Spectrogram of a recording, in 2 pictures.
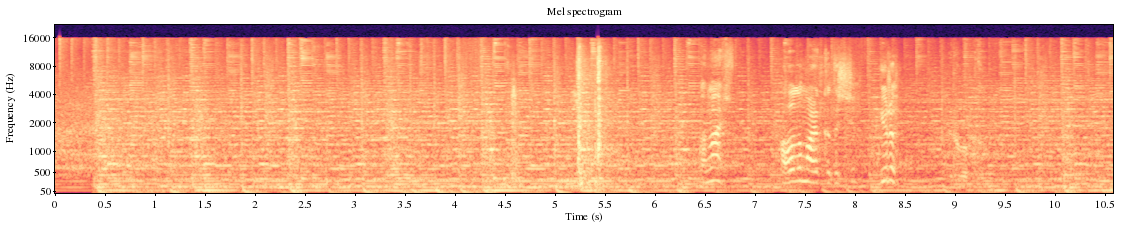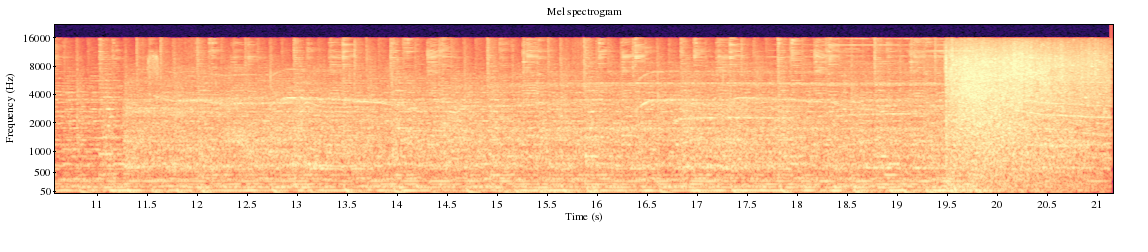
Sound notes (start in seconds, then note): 0.2 tension music rises; 10.5 chants; 19.4 explosion sound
